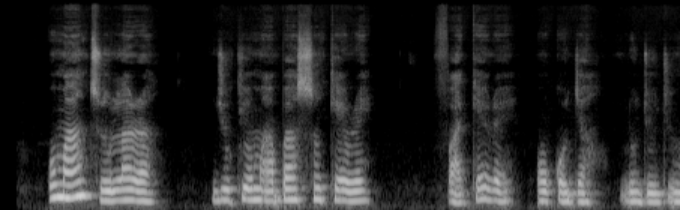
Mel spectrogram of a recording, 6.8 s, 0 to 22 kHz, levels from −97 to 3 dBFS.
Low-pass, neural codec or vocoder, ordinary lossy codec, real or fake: 19.8 kHz; vocoder, 44.1 kHz, 128 mel bands, Pupu-Vocoder; none; fake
